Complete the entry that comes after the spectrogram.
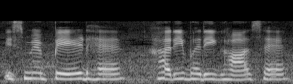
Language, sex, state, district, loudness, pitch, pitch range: Hindi, female, Haryana, Rohtak, -15 LUFS, 245 Hz, 235-260 Hz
